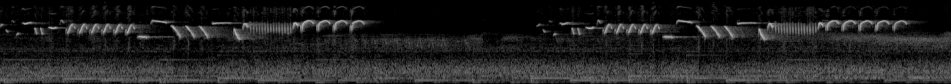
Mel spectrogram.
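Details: A Eurasian wren that was building a nest in the UK gives two loud, high, rapid song bursts of about three seconds each, made of fast trills and tumbling notes, over soft background music.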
